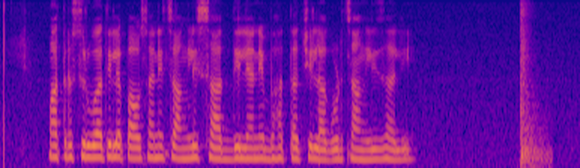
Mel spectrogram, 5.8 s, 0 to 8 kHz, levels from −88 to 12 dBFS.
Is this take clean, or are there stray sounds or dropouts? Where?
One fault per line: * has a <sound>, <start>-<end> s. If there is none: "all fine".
* has a thud, 5.2-5.5 s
